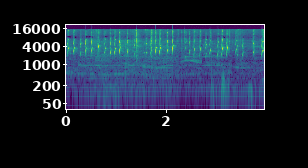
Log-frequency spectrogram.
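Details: European goldfinch mating song meant to stimulate a female ready to breed: quick series of bright high tinkling notes in short bursts, with a faint lower drawn note in the middle.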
